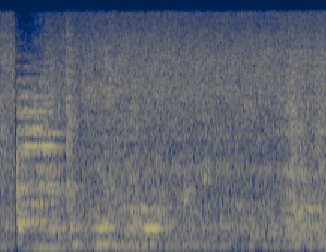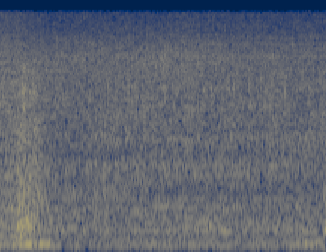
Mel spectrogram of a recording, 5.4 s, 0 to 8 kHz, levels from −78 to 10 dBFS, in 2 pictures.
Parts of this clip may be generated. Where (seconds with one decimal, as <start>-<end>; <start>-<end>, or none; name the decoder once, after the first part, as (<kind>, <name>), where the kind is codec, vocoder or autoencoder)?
2.4-2.9 (codec, DAC)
